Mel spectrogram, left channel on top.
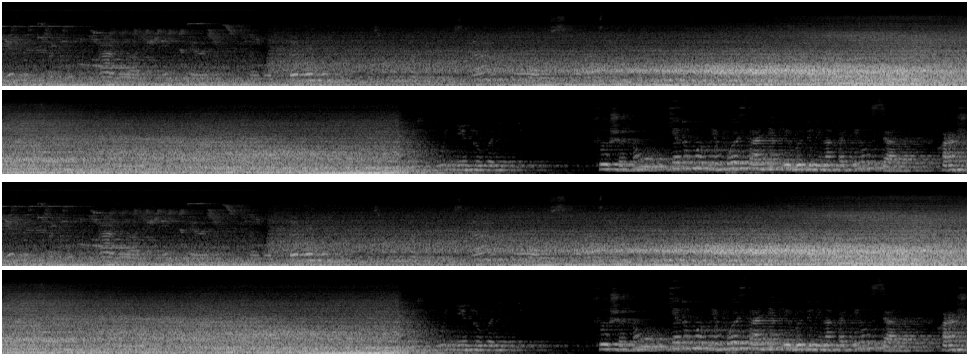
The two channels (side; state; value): both; identical; correlation 1.00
